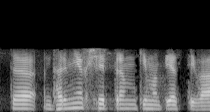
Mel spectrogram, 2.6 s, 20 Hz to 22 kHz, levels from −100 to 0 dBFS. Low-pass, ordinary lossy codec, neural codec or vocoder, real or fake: 3.6 kHz; AAC, 16 kbps; none; real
